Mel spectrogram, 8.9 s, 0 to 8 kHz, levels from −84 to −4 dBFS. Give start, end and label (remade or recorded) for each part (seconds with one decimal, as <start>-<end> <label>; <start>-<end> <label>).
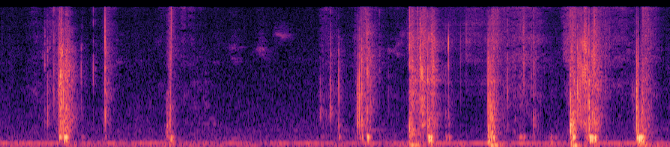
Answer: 0.0-5.4 recorded; 5.4-6.7 remade; 6.7-8.9 recorded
